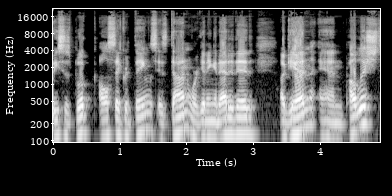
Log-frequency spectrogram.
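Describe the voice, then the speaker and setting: A medium-pitched man speaks in an animated tone with ordinary pitch variation, in a very clean recording with a silent background. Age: 50s. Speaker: podcast host and preacher. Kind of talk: podcast sermon / teaching monologue.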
